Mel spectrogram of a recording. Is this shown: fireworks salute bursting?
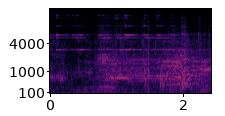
no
